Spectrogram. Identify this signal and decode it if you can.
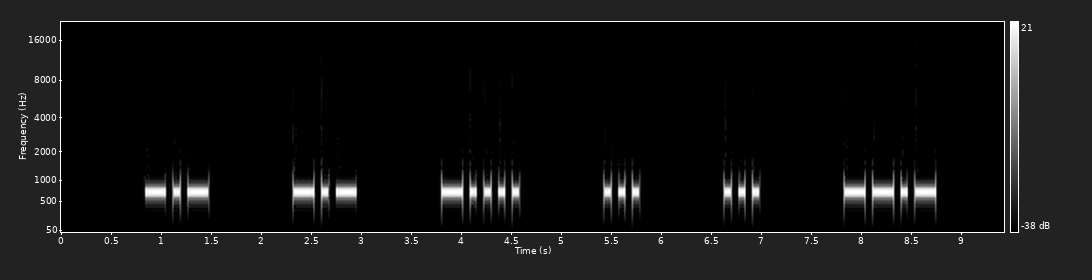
Morse code, heard as a keyed tone, about 17 wpm, spaced as for 8 wpm, 700 Hz. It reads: KK6SSQ
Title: USA Call Signs - 4x Character Spacing - 17wpm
